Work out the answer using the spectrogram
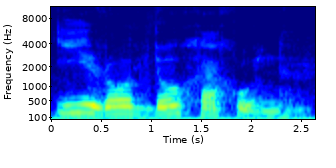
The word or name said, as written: Irodohahoon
